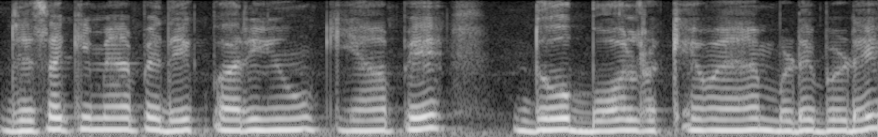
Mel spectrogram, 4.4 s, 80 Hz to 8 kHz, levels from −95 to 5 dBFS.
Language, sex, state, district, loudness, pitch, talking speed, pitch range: Hindi, female, Delhi, New Delhi, -13 LUFS, 230 Hz, 260 wpm, 225-245 Hz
